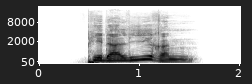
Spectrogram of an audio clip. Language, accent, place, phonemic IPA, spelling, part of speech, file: German, Germany, Berlin, /pedaˈliːʁən/, pedalieren, verb, De-pedalieren.ogg
- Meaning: to pedal, to cycle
